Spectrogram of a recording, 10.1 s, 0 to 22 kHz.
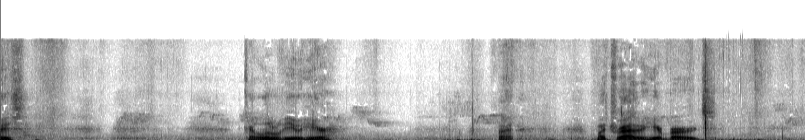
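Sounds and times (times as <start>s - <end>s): distant birds calling: 0.0s - 10.0s.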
